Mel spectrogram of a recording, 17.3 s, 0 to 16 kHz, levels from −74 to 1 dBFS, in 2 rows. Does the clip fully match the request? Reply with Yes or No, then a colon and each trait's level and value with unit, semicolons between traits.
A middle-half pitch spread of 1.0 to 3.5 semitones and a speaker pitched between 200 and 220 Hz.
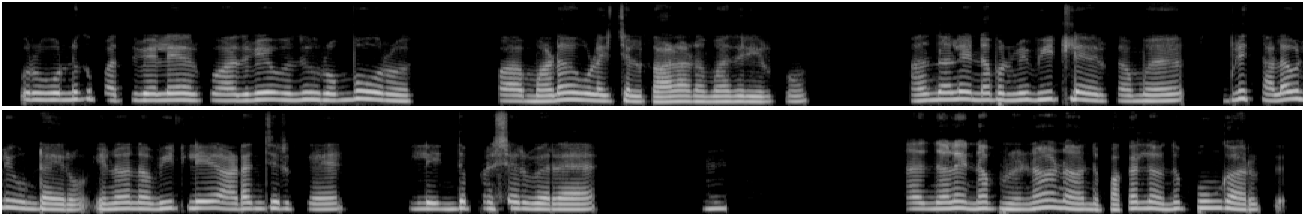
Yes: average, 2.8 semitones; high, 210 Hz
